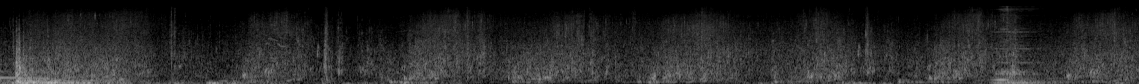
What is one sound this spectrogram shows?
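Water splashes and swirls around a rowing boat.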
